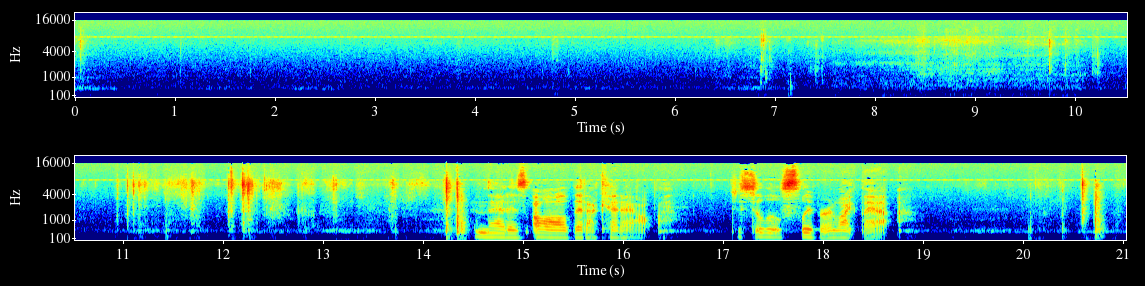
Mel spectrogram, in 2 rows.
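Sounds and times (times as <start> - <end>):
knife scratching cardstock: 7.8 - 10.1
clicks and rustles of card: 10.9 - 14.5.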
